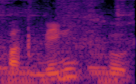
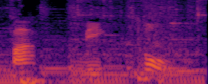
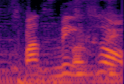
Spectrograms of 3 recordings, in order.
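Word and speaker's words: 팥빙수: yaitu pat Bing bukan pat bingsu Sip Kalau bahasa Korea kat pat bingso pat bingso bacanya Oh pat bingso bacanya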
